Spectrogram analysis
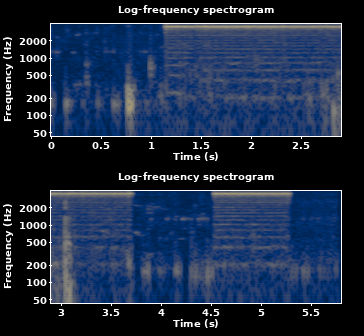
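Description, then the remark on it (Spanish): A vehicle alarm's panic button alert, a harsh, high-pitched buzzer, blares in a steady tone for a couple of seconds, cuts off, then sounds again in a shorter burst, with faint background noise between. “¿Requiere también el botón de pánico o nada más con lo de los bloqueos?”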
